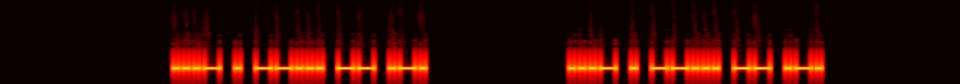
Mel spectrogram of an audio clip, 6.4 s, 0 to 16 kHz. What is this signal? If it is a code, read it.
Morse code, heard as a keyed tone, about 34 wpm, 700 Hz. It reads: VE7MR VE7MR
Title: Call Signs Repeated 3x - 35wpm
